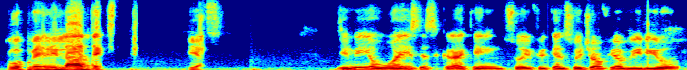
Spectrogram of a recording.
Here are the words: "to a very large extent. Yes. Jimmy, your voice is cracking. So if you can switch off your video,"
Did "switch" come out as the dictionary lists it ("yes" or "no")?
yes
